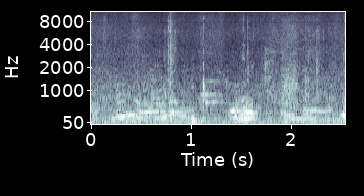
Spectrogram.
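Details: A female white Bengal tiger (Panthera tigris tigris) at a cat sanctuary chuffs, giving soft breathy puffs as a friendly hello, with a woman talking over it.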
